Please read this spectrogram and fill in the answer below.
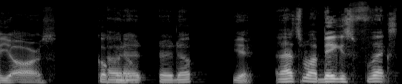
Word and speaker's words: Kokoro: Japanese, but the name of the book is Kokoro. Kokoro. And it's the they got nothing to do with that la la. I have no clue what you're talking about. Okay. How you say your R's? Kokoro.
